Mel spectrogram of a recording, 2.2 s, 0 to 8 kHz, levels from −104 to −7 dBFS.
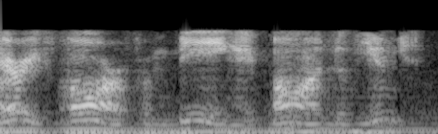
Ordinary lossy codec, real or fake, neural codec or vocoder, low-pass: AAC, 16 kbps; real; none; 7.2 kHz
